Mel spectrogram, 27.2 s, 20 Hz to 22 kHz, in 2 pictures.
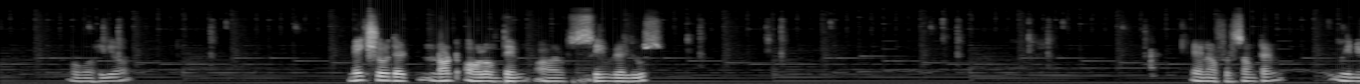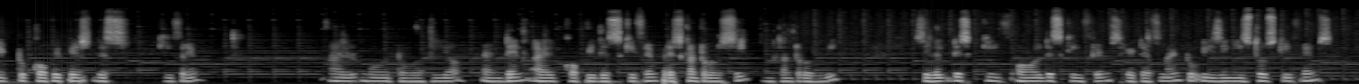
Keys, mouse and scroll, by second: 0.7 space, 1.9-6.5 drag, 6.5 space, 8.0 click, 9.1 space, 10.3 click, 11.0 space, 13.0 click, 14.3 ctrl+c, 14.7 ctrl+v, 15.6 ctrl+z, 16.5 click, 17.4 space, 19.1 click, 20.5 ctrl+c, 21.2 ctrl+v, 22.5 click, 24.7 F9.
